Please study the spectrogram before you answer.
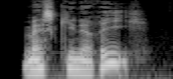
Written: maskineri

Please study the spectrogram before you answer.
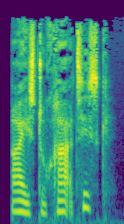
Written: aristokratisk

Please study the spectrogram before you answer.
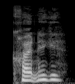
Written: krønike

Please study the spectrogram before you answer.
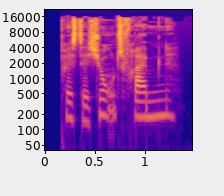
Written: præstationsfremmende

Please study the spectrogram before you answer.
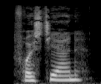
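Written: frøstjerne

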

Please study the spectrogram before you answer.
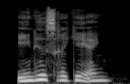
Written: enhedsregering

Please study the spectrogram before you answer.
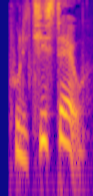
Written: POLITISTAVENES

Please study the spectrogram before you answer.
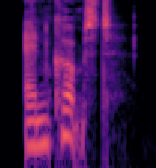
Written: ankomst

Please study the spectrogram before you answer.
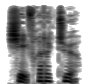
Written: chefredaktør

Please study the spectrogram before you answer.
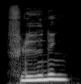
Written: flydning

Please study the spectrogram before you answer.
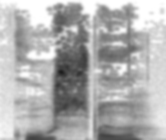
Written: grusspreder

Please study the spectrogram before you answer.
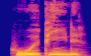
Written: hovedpinen

